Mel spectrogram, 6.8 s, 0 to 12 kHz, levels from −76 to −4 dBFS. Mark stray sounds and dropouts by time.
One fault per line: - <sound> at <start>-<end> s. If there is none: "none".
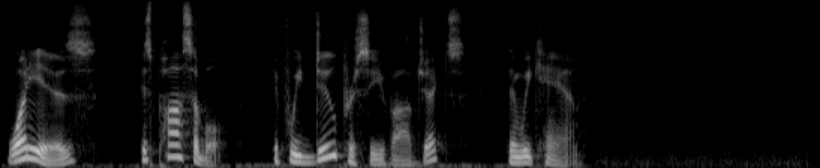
none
